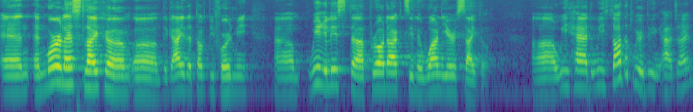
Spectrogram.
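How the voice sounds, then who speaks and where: Long hall reverb surrounds a man with an Israeli accent and a somewhat high-set voice. He is presenting to a conference audience. His delivery is halting, with many hesitations and phrases begun again. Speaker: conference speaker, software product lead.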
